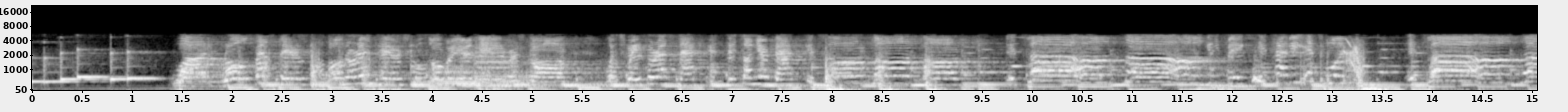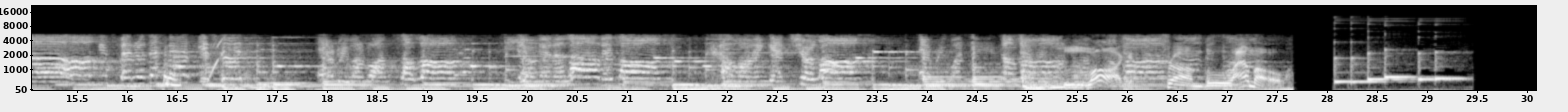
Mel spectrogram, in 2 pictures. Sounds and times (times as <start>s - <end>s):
Music: 0.0s - 29.4s
Speech: 25.3s - 27.7s.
